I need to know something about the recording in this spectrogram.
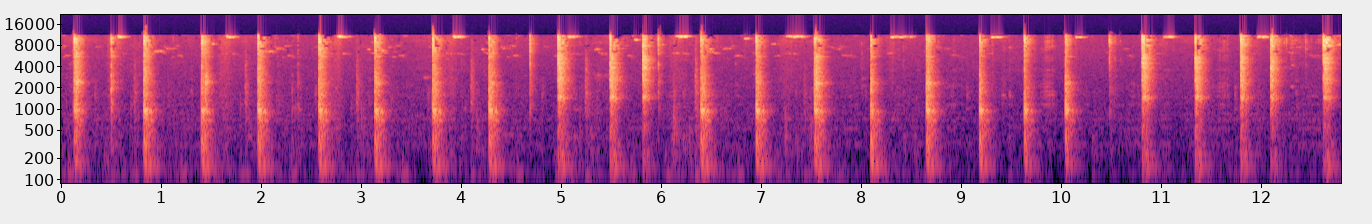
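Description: Hand hammer beating a red-hot axe head on an anvil block in steady forging blows, about two a second, each with a short metallic ring.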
